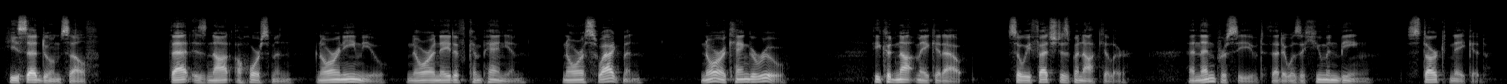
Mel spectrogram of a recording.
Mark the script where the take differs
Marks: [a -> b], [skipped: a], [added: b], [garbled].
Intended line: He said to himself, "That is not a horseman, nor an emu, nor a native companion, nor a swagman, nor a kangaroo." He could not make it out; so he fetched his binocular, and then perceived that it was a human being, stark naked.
He said to himself, "That is not a horseman, nor an emu, nor a native companion, nor a swagman, nor a kangaroo." He could not make it out; so he fetched his binocular, and then perceived that it was a human being, stark naked.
